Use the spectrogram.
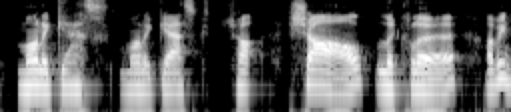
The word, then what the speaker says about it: Monegasque: session that saw homegrown Moneganesque, Ev, help me there. How do you say it? Monegasque. Monegasque.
